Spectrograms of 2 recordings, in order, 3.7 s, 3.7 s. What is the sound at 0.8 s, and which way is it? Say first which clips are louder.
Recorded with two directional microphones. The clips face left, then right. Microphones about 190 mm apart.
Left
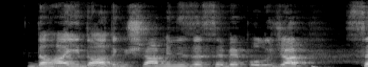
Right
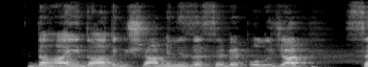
Speech: right 1 dB; 25° right (ahead or behind).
